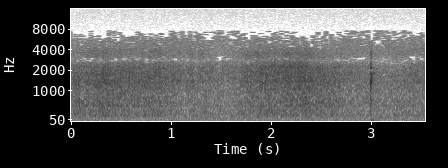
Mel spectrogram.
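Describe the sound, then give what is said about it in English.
Surf rolls onto the beach of a tropic island at Scotchman's Bay in a land breeze, a continuous, moderately loud wash, swelling gently and subsiding, with a brief sharp knock near the end. No voices. “The land breeze caught us, and then we heard the swell of the surf.”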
